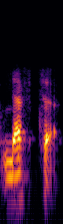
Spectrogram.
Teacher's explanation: left 的这个 t 的音跟 to 的 t 的音有点重复了，所以我们就省一个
